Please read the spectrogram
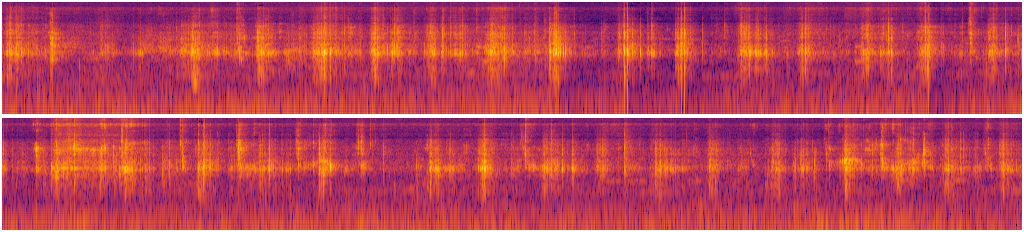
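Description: Close-miked chewing of a mouthful of dry sesame seeds: dense, irregular crunching and crackling that goes on without a break.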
